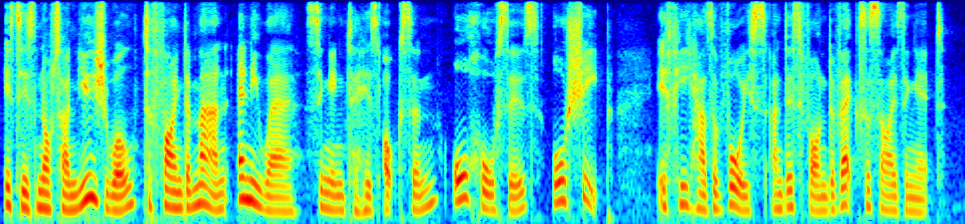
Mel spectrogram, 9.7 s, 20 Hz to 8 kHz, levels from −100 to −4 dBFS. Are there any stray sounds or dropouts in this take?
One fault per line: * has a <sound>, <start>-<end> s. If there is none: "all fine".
all fine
